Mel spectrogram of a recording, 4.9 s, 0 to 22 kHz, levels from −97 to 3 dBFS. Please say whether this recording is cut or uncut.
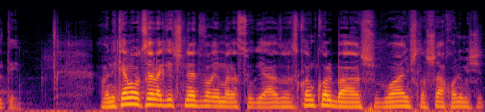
uncut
